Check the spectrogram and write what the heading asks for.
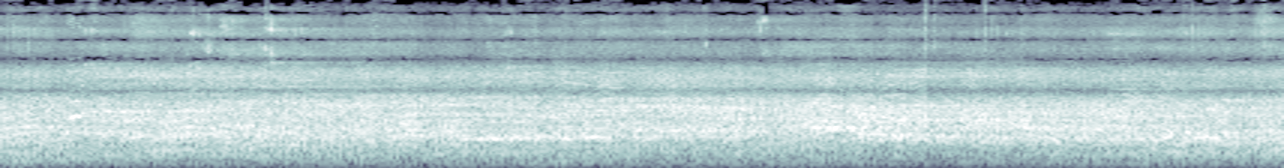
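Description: Reverberant din of voices in an indoor gymnasium during a futsal game, with the occasional thud of the ball being kicked and bounced on the court.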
